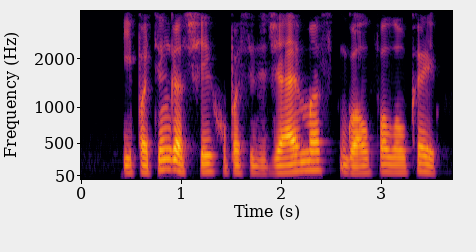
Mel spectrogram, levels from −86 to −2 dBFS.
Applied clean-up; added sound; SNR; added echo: none; none; none; none.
